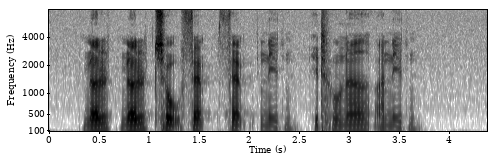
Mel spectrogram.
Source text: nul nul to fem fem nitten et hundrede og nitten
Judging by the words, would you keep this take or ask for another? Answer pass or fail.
pass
